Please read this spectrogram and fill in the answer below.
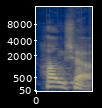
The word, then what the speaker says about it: Hong Chau: Hong Chau.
